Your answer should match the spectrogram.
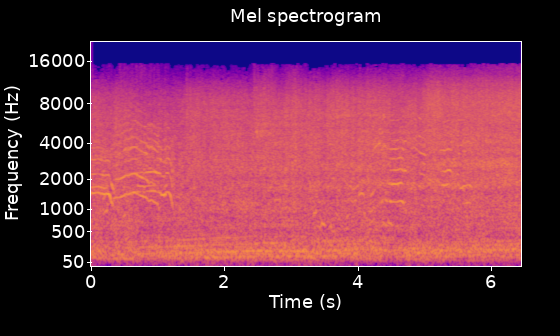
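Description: A field of stock cars racing on a dirt oval, their engines running together in a loud, steady drone. Voices from the grandstand shout over it near the start and again about four seconds in.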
